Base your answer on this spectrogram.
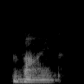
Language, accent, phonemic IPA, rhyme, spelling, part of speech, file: English, Southern England, /vaɪb/, -aɪb, vibe, noun / verb, LL-Q1860 (eng)-vibe.wav
- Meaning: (noun) 1. An atmosphere or aura felt to belong to a person, place or thing 2. Gut feeling, an impression based on intuition instead of solid data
